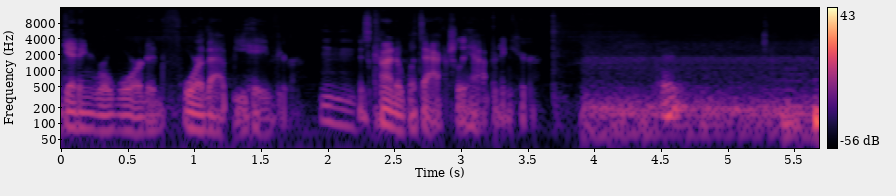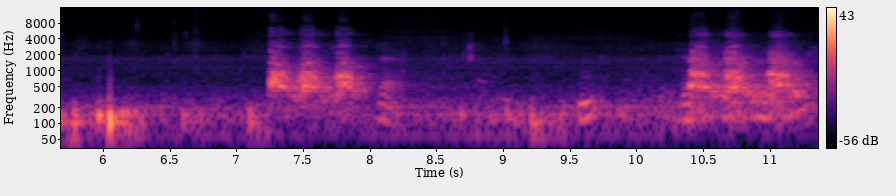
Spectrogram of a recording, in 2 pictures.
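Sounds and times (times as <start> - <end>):
speech: 0.0 - 4.9, 8.0 - 8.4, 9.6 - 11.3
Rottweiler barking in video playback: 7.2 - 8.1, 10.4 - 11.3.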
